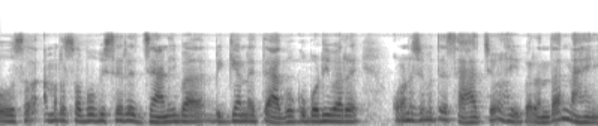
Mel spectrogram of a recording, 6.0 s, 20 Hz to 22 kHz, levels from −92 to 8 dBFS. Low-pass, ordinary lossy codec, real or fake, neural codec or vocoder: 7.2 kHz; none; real; none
